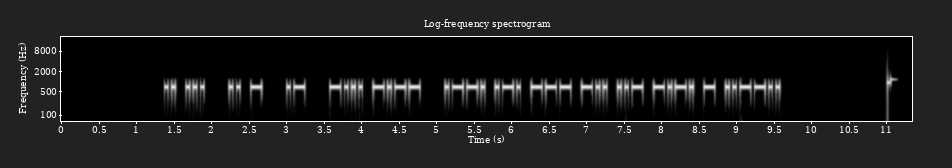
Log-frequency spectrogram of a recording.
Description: Morse code, heard as a keyed tone, about 25 wpm, 700 Hz. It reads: IS IT A BY PRODUCT?
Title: Sentences from Top 1000 Words - Review Part 2 - 25wpm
